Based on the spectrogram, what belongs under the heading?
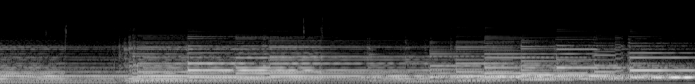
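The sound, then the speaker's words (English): Electric guitar played through a Strymon BigSky pedal, used for ambient effects rather than reverb. Sustained chords wash into shimmering, chorus-like layers with echoing tails, fairly loud and steady, with no talking. “And then that's followed by Strymon Big Sky, which is, I'm not using for reverb. I have a reverb later in the chain. I'm more using it for cool, like, effects.”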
